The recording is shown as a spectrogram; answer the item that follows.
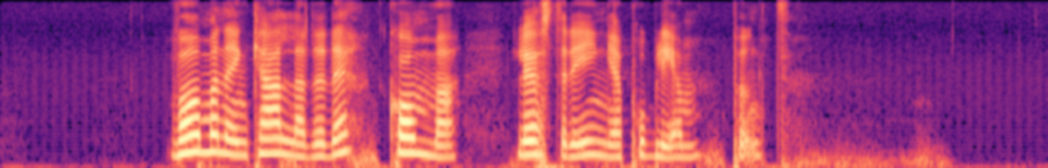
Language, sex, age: Swedish, female, 23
